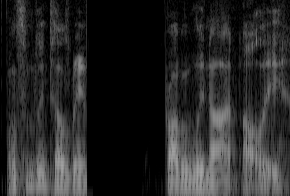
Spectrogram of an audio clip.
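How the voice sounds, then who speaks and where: A player voicing a sober member of a royal court in an improvised Minecraft roleplay, halting and deliberate. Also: mid-range voice, steady tone, gravelly, a little mellow, natural voice. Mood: tentative.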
